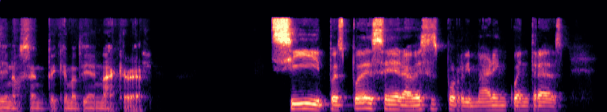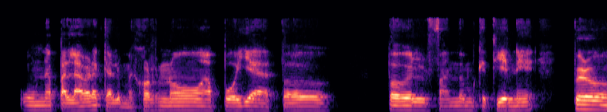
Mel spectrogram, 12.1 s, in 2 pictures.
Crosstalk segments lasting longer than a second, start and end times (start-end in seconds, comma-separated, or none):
none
